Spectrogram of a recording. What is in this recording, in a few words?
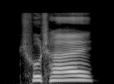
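"chu1 chai1", Chinese; HSK4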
